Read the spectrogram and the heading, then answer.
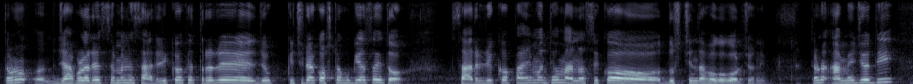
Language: Odia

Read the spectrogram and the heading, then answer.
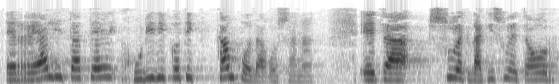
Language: Basque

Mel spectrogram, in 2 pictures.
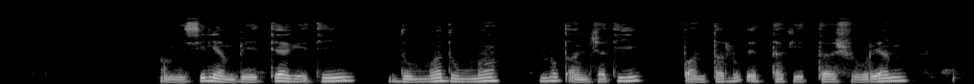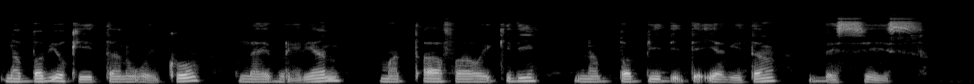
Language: Wolaytta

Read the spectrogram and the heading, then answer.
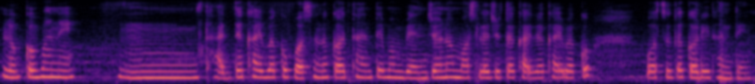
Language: Odia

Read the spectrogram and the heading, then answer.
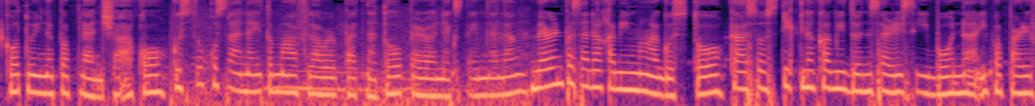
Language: Filipino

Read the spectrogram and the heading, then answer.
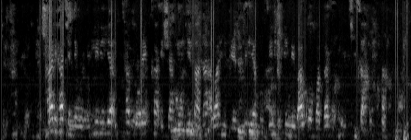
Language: Kinyarwanda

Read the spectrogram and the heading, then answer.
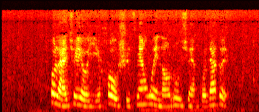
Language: Chinese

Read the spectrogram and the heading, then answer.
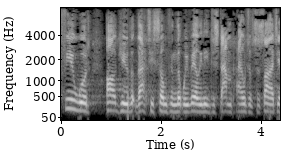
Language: English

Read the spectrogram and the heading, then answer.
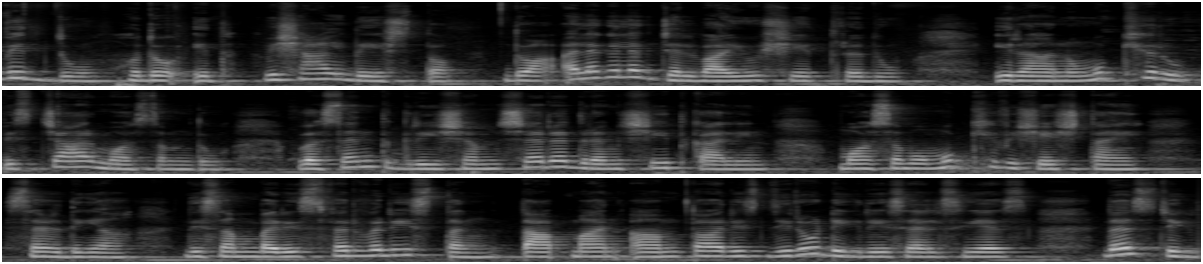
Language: Kinnauri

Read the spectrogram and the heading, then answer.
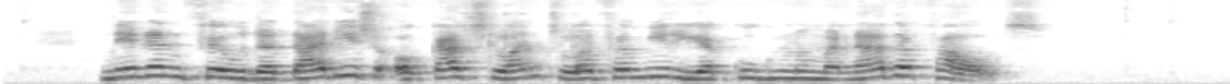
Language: Catalan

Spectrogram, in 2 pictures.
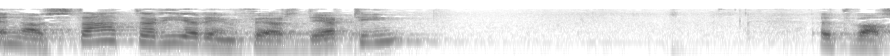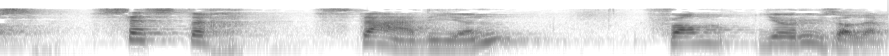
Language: Dutch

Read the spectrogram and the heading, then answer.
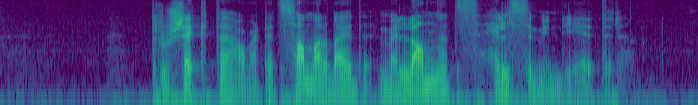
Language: Norwegian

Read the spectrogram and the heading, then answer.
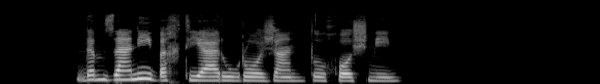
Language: Central Kurdish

